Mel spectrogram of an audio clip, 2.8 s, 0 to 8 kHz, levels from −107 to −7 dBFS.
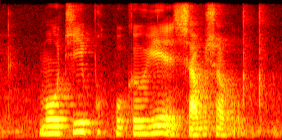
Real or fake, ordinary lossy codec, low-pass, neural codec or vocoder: real; none; 7.2 kHz; none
